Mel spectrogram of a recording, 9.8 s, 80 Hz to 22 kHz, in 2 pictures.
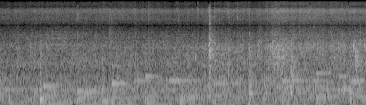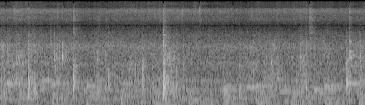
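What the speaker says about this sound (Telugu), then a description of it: "వేసుకొని మంచిగా కలుపుకొని ఒక 2-3 నిమిషాలు మంచిగా ఆయిల్లో మగ్గనిద్దాం" Onion paste and ginger-garlic paste frying in oil for a crab curry, a steady close sizzle with rhythmic stirring scrapes and occasional sharp clinks throughout.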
